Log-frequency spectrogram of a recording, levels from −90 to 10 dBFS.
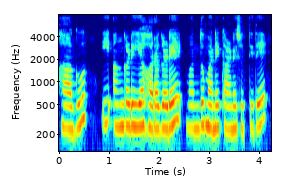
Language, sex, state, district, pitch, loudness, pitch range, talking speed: Kannada, female, Karnataka, Bidar, 255 Hz, -16 LUFS, 240-265 Hz, 100 wpm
